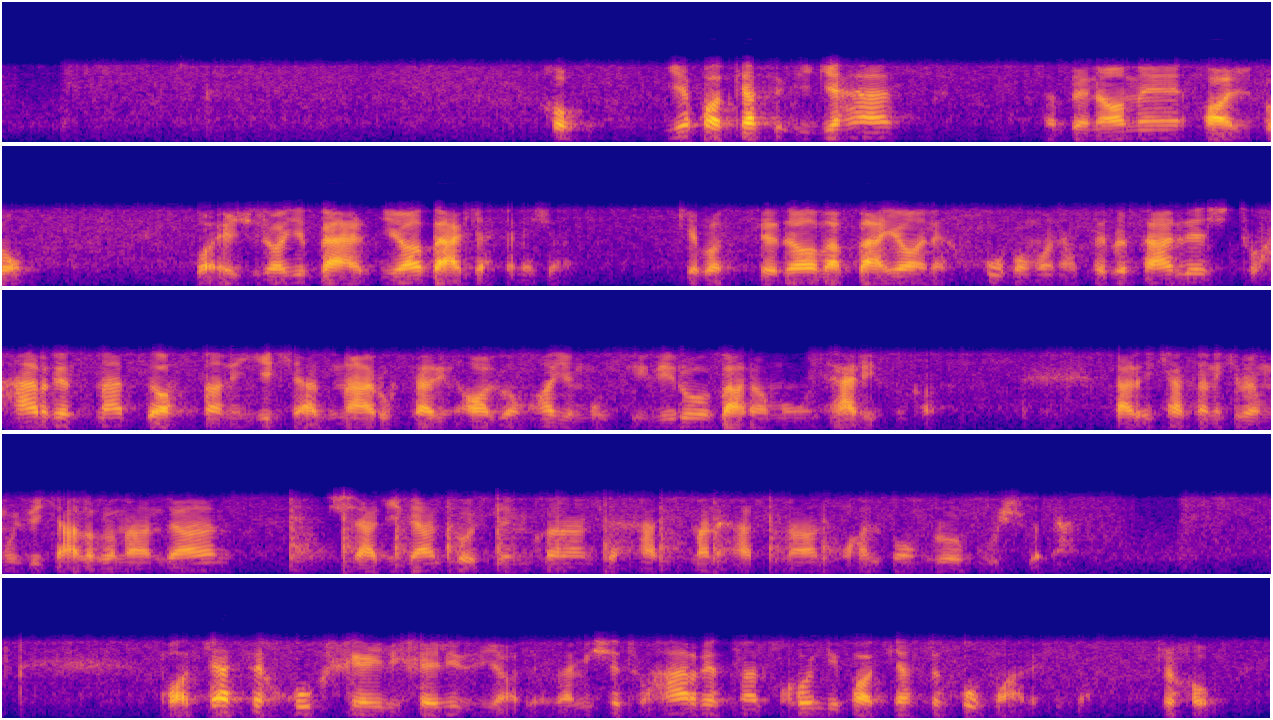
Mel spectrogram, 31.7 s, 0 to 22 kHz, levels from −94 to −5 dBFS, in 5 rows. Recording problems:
thin; very; fading below 600 Hz
phone-call audio; nothing above 3.5 kHz
hiss; faint; throughout; 25 dB below the speech
door banging; faint; from 20 to 23 s; peak 15 dB below the speech

